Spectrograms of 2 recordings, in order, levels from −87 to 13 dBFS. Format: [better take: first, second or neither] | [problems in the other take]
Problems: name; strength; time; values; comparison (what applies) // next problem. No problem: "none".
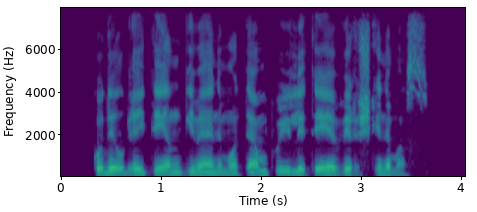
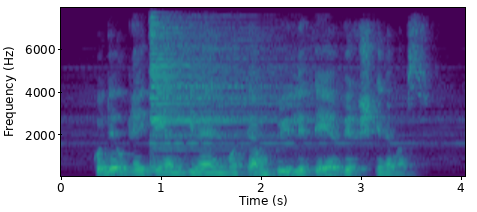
first | background sound (Crash cymbal); 9 dB below the speech // room echo; dies away in 0.4 s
